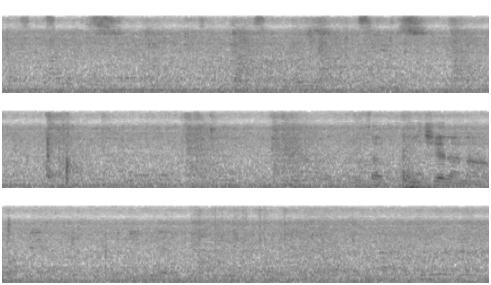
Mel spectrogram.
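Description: A crowd of men murmurs nearby.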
